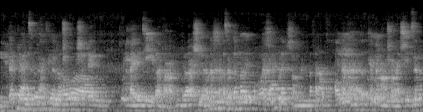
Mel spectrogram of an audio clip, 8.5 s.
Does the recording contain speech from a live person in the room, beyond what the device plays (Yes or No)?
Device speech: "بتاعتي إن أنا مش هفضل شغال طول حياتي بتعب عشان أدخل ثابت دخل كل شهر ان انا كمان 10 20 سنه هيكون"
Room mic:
Yes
